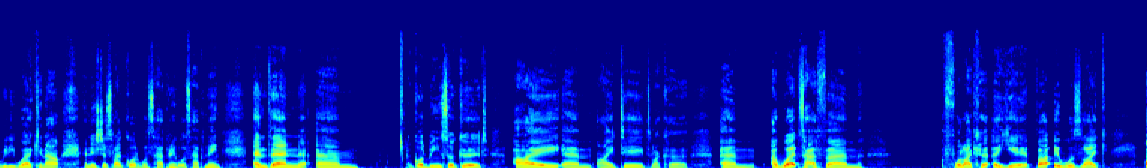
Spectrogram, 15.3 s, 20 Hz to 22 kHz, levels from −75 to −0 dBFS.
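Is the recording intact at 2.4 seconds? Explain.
Yes, at 2.4 seconds the speech is intact, with no dropout, click, distortion or other fault audible at that moment.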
